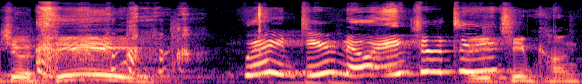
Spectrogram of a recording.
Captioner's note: Arden laughs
